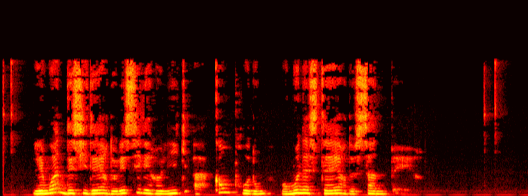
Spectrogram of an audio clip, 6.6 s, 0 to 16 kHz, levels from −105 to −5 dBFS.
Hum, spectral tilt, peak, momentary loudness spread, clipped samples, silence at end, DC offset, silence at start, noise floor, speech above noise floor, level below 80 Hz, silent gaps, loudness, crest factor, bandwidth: none; -4 dB/octave; -16 dBFS; 10 LU; under 0.1%; 1.35 s; under 0.1%; 0.4 s; -77 dBFS; 45 dB; -78 dBFS; none; -32 LUFS; 16 dB; 11.5 kHz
